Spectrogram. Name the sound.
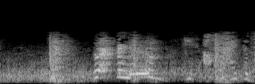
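banging on a door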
